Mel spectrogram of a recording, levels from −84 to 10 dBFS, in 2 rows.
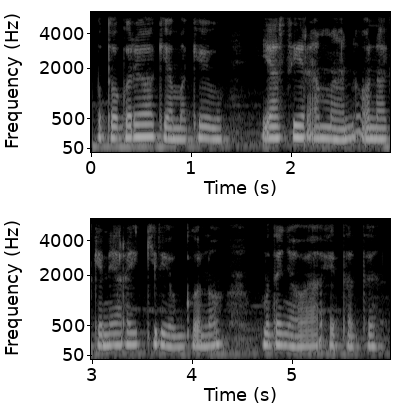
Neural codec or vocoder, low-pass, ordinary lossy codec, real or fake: none; 5.4 kHz; none; real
